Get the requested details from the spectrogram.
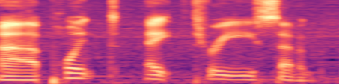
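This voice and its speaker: A man talking into a cockpit headset mic as a simulator pilot, reading back radio calls in clipped, calm aviation phrasing. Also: fairly low pitch, slow pace, a little hiss or hum. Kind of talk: pilot radio calls and casual streaming chat.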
